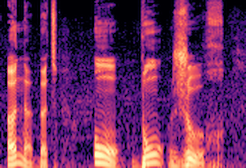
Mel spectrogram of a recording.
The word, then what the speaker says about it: bonjour: Bonjour. Say again, bonjour. And there is a R at the end.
